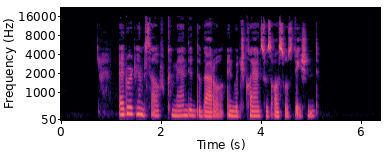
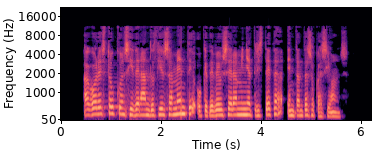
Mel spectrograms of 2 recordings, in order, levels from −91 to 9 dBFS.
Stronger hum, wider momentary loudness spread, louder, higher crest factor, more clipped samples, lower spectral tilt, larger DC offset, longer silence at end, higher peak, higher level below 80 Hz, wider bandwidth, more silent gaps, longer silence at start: neither; first, 17 LU vs 7 LU; second, -24 LUFS vs -12 LUFS; first, 22 dB vs 12 dB; neither; second, -3.5 dB/octave vs -5 dB/octave; neither; first, 1.25 s vs 0.5 s; second, -6 dBFS vs 0 dBFS; second, -66 dBFS vs -54 dBFS; first, 16 kHz vs 11.5 kHz; neither; first, 0.75 s vs 0.45 s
